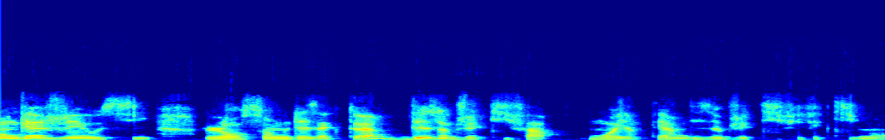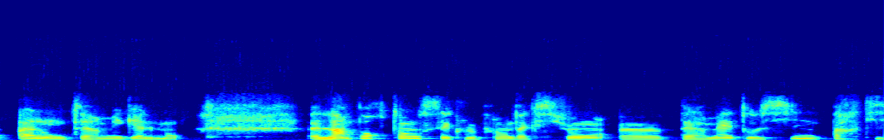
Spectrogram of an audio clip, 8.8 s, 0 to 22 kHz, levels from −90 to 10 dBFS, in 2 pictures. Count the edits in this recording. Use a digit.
0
